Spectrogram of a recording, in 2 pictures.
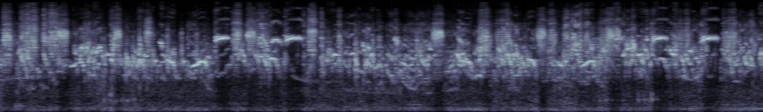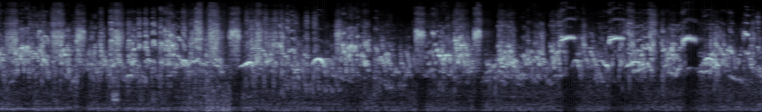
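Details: Fifteen seconds of nonstop budgerigar chatter from breeding pairs, a dense wash of scratchy warbling with sharp little whistled peaks recurring now and then.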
